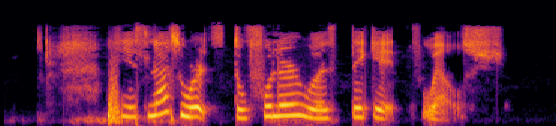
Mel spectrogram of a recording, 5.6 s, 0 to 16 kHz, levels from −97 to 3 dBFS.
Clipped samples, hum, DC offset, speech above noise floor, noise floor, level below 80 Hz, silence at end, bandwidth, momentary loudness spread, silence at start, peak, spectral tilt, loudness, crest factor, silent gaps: under 0.1%; none; under 0.1%; 23 dB; -37 dBFS; -52 dBFS; 0.55 s; 7.8 kHz; 16 LU; 0.6 s; -2 dBFS; -4 dB/octave; -14 LUFS; 14 dB; none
